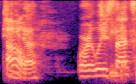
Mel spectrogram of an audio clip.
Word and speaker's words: Tiede: So his last name is spelled Tiede, but it's pronounced Tiede.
